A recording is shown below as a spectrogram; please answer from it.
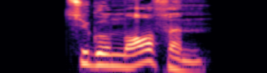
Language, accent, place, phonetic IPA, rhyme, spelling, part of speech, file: German, Germany, Berlin, [t͡syɡoˈmɔʁfm̩], -ɔʁfm̩, zygomorphem, adjective, De-zygomorphem.ogg
- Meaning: strong dative masculine/neuter singular of zygomorph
